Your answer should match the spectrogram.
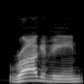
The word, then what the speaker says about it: Rogan: or sorry not Doctor John Rogan it's a hard G you'll understand why that's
